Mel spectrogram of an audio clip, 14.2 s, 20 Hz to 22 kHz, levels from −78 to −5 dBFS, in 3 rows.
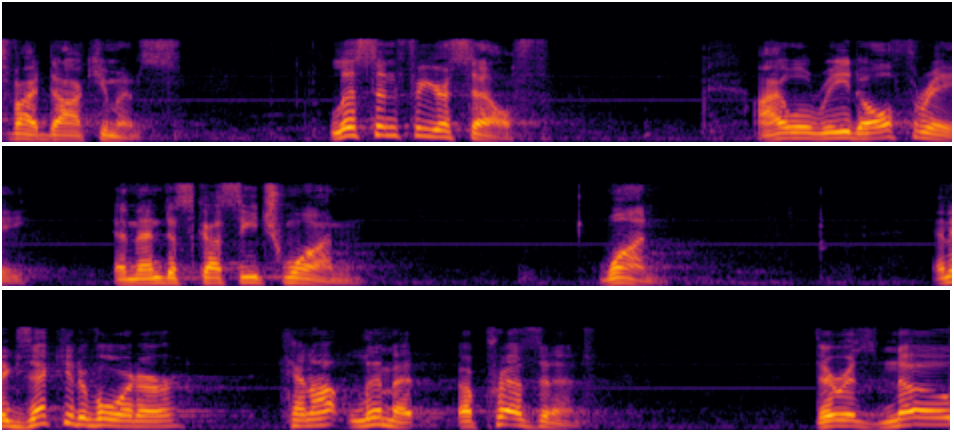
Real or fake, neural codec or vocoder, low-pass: real; none; 7.2 kHz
